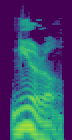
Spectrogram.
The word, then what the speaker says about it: neural: and learn like humans we often pronounce e u as a long u sound so the word is pronounced as neural neural comes from the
